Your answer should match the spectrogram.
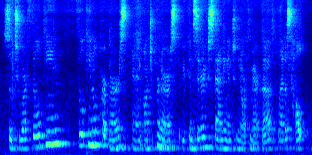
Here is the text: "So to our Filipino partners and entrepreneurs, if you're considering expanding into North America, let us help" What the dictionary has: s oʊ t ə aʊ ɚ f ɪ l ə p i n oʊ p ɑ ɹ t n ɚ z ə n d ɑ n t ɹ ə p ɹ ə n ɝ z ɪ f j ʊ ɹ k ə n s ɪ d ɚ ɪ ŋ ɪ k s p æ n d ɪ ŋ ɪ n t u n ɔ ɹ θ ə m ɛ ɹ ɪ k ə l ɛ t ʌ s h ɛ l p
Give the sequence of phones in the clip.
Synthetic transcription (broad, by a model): s oʊ t ə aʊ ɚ f ɪ l ə p i n oʊ p ɑ ɹ t n ɚ z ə n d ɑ n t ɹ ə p ɹ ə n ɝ z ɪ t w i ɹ k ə n s ɪ d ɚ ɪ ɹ ɪ k s p æ n d ɪ ŋ ɪ n t u n ɔ ɹ θ ə m ɛ ɹ ɪ k ə l ɛ t ʌ s h ɛ l p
